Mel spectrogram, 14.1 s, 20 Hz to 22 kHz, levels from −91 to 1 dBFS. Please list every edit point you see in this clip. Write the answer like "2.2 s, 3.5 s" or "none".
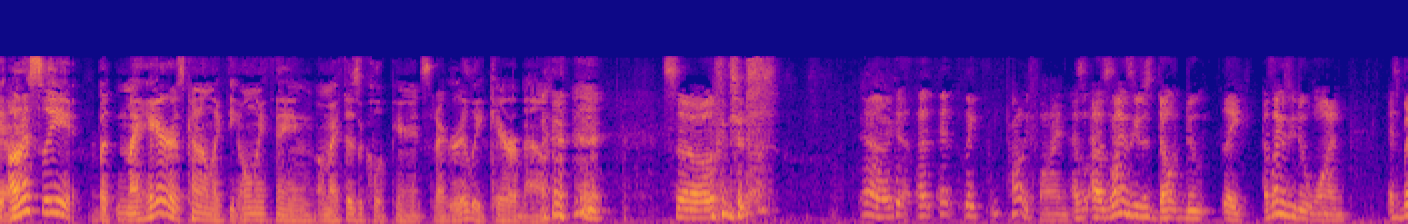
0.9 s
